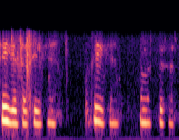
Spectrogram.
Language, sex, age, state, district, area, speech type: Hindi, female, 30-45, Uttar Pradesh, Chandauli, rural, conversation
